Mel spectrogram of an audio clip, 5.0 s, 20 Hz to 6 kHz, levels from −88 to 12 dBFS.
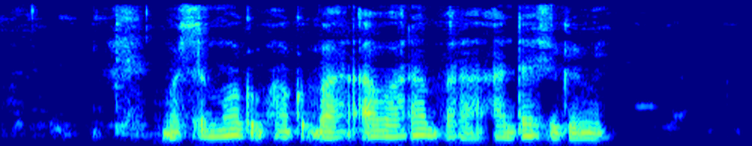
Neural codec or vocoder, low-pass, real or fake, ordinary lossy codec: none; 5.4 kHz; real; AAC, 32 kbps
